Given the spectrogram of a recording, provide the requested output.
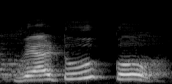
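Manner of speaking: teacher dictating slowly; slow drill. Shown as a demonstration. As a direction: model it slowly for the class to repeat. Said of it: "आपको repeat करना है मेरे साथ".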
